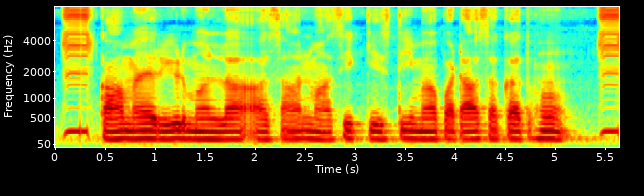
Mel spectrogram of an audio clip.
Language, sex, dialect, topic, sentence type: Chhattisgarhi, male, Central, banking, question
